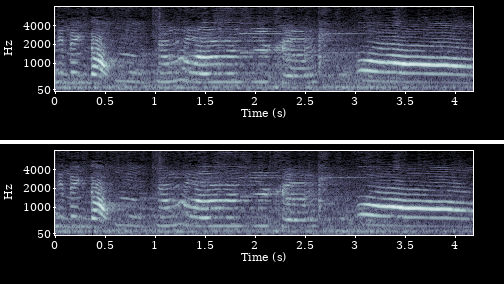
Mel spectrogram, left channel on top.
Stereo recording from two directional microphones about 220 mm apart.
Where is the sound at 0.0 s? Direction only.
5° right (ahead or behind).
